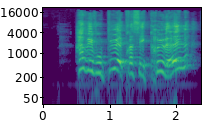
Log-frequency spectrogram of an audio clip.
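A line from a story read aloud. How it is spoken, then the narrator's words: Violent outcry. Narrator (French): s'écria Mme Harel avec encore plus de violence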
